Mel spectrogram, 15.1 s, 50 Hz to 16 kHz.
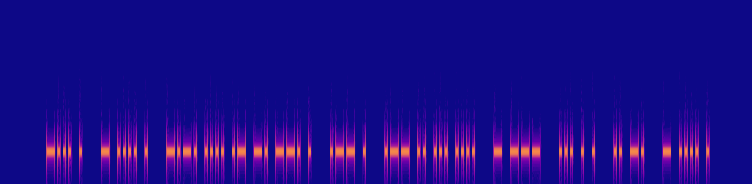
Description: Morse code, heard as a keyed tone, about 22 wpm, 700 Hz. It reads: BE THE CHANGE WE WISH TO SEE IN THE
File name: Sets of 9 Words - 22wpm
